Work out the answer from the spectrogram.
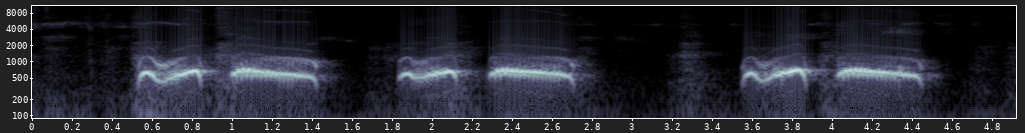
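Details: Spotted dove, caged decoy, calling to prompt newly kept doves to sing; three deep, husky coo pairs, each a short upswept note then a sustained slightly falling tone, spaced about a second apart; silent background.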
